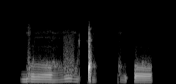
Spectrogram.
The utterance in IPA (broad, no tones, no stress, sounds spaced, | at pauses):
ɡ u lː ɔ̤ v ɔ̤ ŋ͡ǃ ɔ̤ kː ṳ ʔ o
